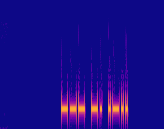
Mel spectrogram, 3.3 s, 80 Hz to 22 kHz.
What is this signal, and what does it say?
Morse code, heard as a keyed tone, about 28 wpm, 700 Hz. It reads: ONL
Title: USA Call Sign Postfixes - 3 Letters 28wpm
